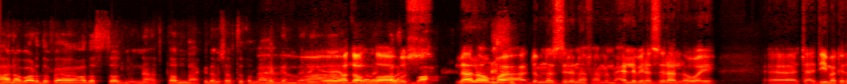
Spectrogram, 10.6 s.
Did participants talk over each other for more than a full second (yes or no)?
yes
